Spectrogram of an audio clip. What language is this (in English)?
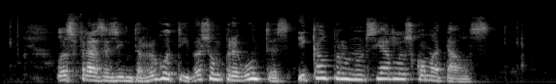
Catalan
